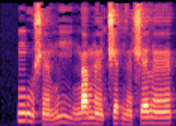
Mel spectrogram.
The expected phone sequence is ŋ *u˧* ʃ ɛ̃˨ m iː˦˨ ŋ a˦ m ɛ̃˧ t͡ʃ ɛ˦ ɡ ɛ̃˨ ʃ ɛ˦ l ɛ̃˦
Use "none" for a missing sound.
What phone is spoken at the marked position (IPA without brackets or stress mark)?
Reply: u˦˨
